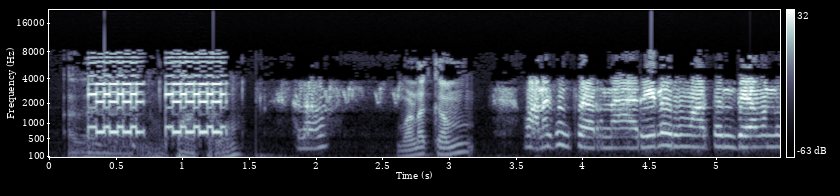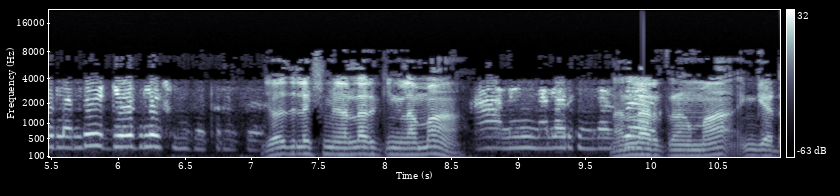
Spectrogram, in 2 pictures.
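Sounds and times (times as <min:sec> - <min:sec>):
telephone ringing with an incoming call: 0:00.3 - 0:01.4
speech: 0:02.6 - 0:10.9.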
